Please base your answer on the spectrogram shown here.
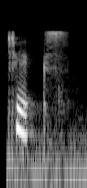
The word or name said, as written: ticks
